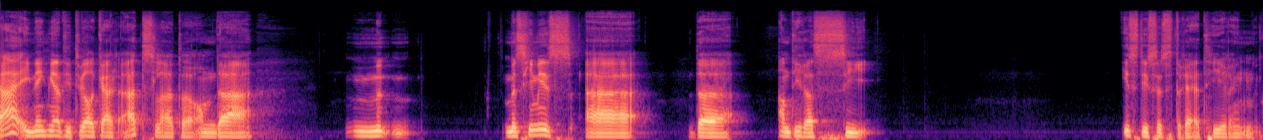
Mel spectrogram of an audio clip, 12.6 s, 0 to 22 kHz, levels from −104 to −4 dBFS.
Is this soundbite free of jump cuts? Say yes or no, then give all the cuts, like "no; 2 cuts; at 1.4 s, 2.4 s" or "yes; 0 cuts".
yes; 0 cuts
